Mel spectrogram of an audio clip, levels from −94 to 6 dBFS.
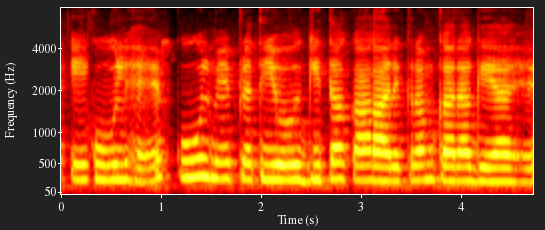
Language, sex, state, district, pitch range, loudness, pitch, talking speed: Hindi, female, Andhra Pradesh, Srikakulam, 225-255 Hz, -15 LUFS, 245 Hz, 140 wpm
